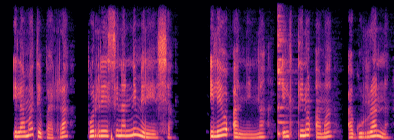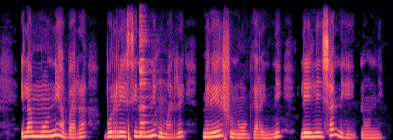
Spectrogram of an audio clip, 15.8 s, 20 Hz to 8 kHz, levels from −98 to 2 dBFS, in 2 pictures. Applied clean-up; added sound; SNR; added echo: none; Cowbell; 12 dB; none.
